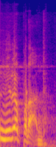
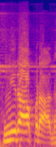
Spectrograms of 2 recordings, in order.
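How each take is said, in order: First: निरपराध with a short अ after र; correct pronunciation. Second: निरापराध with a long आ after र; wrong pronunciation. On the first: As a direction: keep र short in निरपराध, ni-ra-pa-raadh. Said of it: "हम लोग बोलते हैं". (निरपराध में 'र' छोटा बोलें) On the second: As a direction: stretch the second vowel in निरापराध, ni-raa-praadh. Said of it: "ये नहीं बोलते होंगे". (निरापराध में 'रा' को लंबा बोलें) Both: Shown as a demonstration.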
